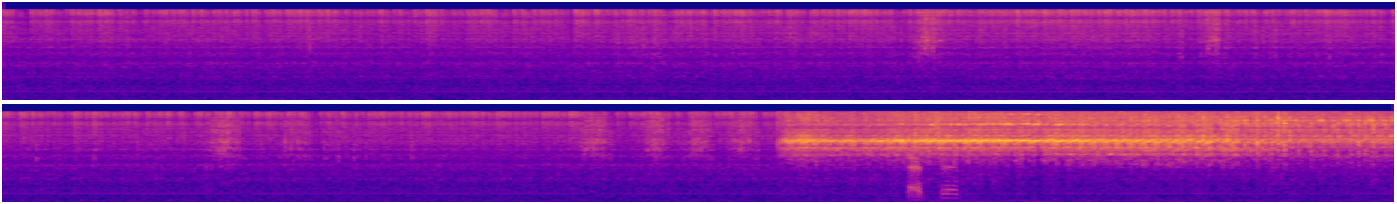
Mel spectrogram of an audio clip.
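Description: A drill press motor hums steadily.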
